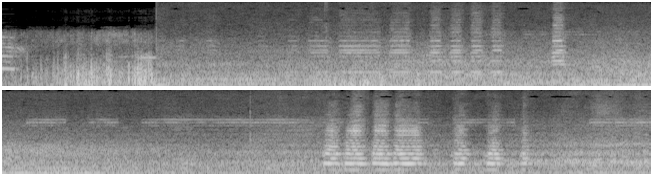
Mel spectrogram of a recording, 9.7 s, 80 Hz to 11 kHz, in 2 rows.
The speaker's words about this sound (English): It's going to take them 30 minutes to get all these vehicles rolling, so they got to start rolling now.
